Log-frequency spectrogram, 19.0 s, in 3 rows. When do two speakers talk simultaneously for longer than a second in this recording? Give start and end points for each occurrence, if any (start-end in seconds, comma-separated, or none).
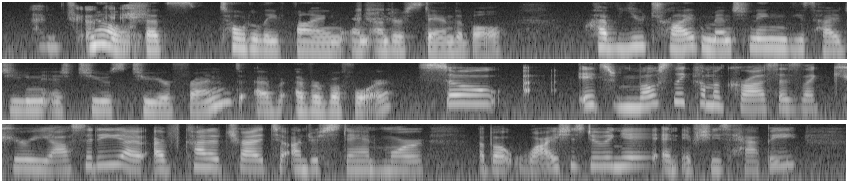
none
